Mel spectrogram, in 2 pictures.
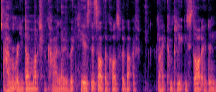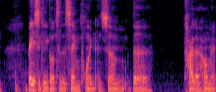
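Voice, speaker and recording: A man speaks softly at a moderate pace in a very deep, low pitch. His voice is somewhat breathy. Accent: British. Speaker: cosplay vlogger. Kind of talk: casual vlog monologue. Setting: home, late at night. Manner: soft-spoken, quiet; hesitant, many fillers.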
